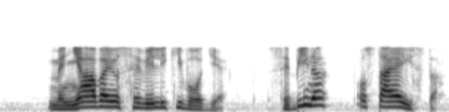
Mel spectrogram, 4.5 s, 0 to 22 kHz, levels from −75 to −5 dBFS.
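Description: A brief smear at 1.44–1.47 s and again at 2.21–2.25 s: short concealed packet loss, where about 20 ms of audio arrived too late and the receiver filled the gap by extending the preceding sound.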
